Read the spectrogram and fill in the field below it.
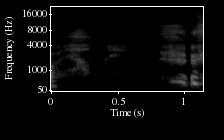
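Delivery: hushed mock whisper breaking into laughter; creepy plea. Host repeating dazed Nomi's plea to co-host, creepy whisper. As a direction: whisper it eerily, half laughing. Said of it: "That was creepy, a little bit".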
